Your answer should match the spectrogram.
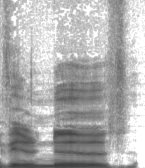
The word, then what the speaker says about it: Villeneuve: And that's the Denis Villeneuve opus. It's 2049, I'm sorry. – You don't pronounce the last nine letters in a French name.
